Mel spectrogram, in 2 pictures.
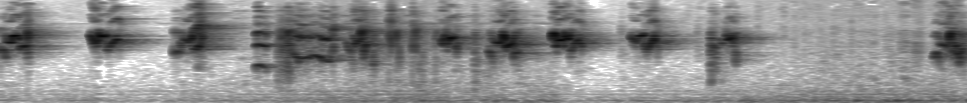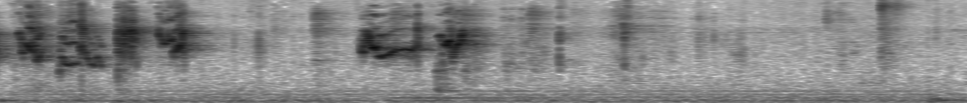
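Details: Pet budgerigars chirping indoors: dense bursts of harsh, buzzy chatter and squawky notes in quick succession, pausing briefly near the middle before resuming, with a faint low hum underneath.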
